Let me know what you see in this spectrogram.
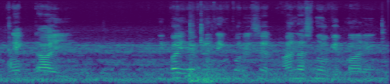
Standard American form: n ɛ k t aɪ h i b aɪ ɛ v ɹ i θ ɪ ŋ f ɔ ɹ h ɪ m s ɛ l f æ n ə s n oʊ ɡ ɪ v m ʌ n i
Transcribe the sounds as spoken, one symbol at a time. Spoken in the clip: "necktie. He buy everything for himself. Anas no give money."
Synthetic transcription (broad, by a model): n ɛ k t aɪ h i b aɪ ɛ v ɹ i t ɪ ŋ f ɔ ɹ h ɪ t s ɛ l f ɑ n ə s n oʊ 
